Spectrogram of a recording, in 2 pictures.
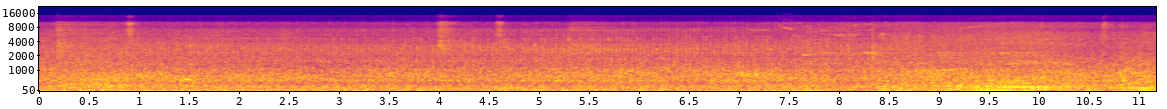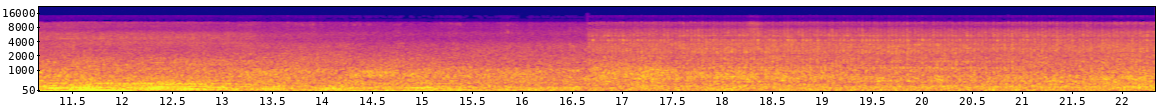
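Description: A bus engine idles close by with a low, steady rumble.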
